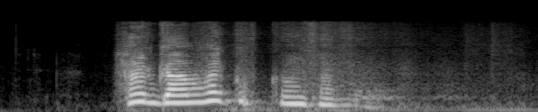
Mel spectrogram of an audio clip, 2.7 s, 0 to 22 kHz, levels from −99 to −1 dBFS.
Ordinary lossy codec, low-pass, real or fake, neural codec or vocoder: Opus, 64 kbps; 10.8 kHz; fake; codec, 16 kHz in and 24 kHz out, 0.4 kbps, LongCat-Audio-Codec, two codebook decoder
